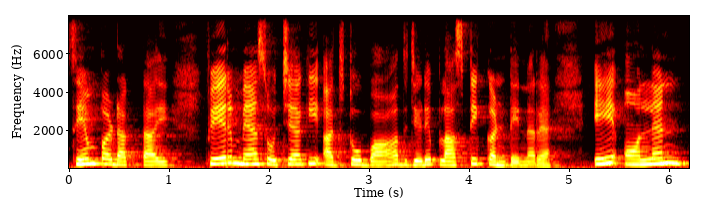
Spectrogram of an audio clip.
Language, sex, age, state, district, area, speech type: Punjabi, female, 30-45, Punjab, Patiala, rural, spontaneous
